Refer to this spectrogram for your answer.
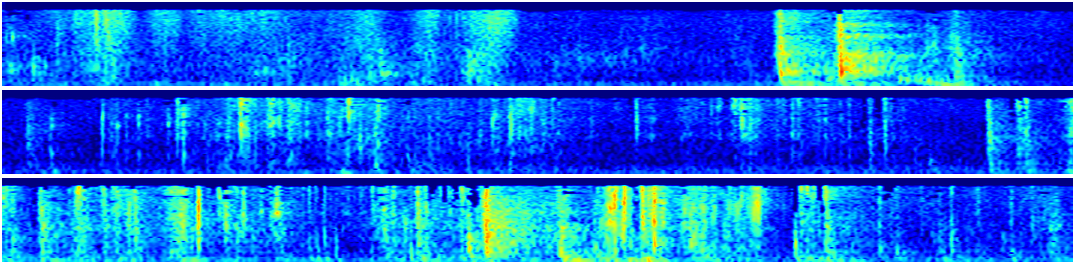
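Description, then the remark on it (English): A door is pushed shut with a solid thud, followed by a stretch of rattling, clicking and fumbling as the lock is worked, with no one speaking. “Sorry. Gotta lock the door.”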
